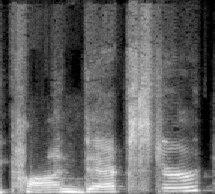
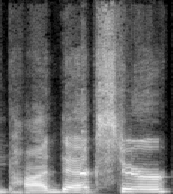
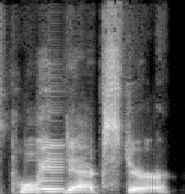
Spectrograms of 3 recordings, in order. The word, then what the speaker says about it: Pondexter: Remember when Cappy Pondexter was on the New York Liberty and Bill Lambier was the coach? Yeah. Well, I had mispronounced the name as Poindexter, and Bill Lambier looked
